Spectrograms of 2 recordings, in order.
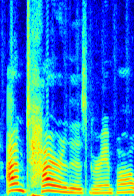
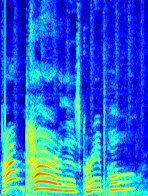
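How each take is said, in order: First: A hint of a whining kid; lightly acted kid quoting the movie; mildly voiced kid line. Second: Put-on high, whiny child's complaint; mock whining kid quoting the movie. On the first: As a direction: quote the kid with a little lift. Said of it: "reference point for the". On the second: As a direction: whine it like a fed-up kid. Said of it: "then is it even worth reading".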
